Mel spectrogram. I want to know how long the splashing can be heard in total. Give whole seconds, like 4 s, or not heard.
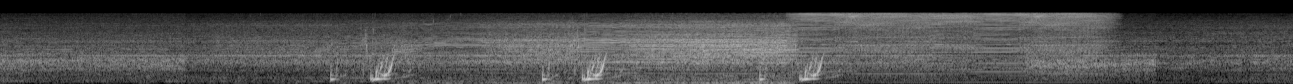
3 s.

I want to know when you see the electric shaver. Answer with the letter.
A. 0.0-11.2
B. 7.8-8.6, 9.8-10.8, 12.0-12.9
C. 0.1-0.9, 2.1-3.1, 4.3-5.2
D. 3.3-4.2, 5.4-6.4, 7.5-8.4
A.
